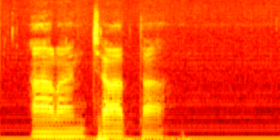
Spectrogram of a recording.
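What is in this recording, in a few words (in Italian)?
"aranciata", Italian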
